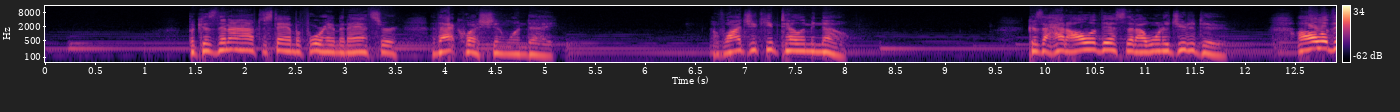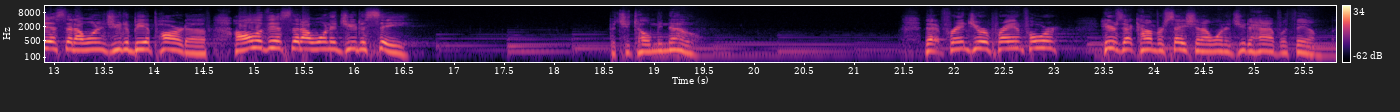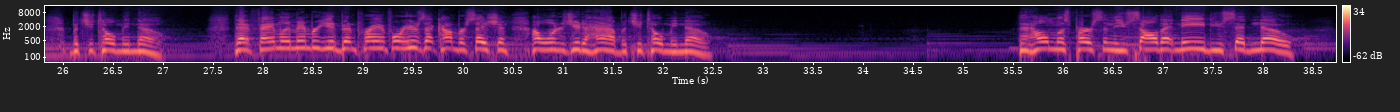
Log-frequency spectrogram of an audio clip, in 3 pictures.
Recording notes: Recorded at Highland Baptist Church Molino FL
